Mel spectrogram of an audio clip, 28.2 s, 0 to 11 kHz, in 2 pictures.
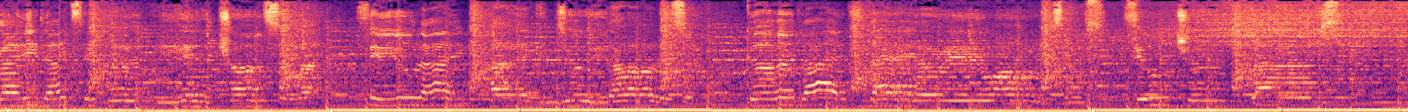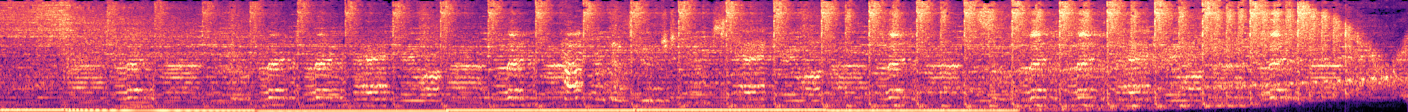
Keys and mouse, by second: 0.2 click, 0.4 right click, 3.4 click, 3.8 click, 5.5 right click, 6.2 click, 8.5 click, 12.0 click, 12.3 Left, 13.4 Up, 14.0 click, 14.5 ctrl+-, 15.0 space, 15.1 click, 15.3 space, 16.0 ctrl+=, 16.4 space, 16.6 click, 17.9 right click, 19.1 click, 19.9 right click, 20.8 click, 22.2 right click, 24.0 click, 24.1 ctrl+-, 24.8 space, 25.0 click, 25.1 space.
